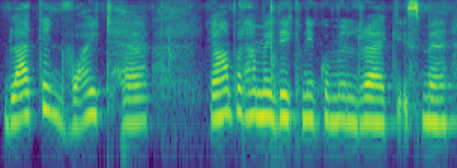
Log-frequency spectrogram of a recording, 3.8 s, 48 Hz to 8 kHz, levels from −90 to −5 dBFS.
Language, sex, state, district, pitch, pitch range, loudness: Hindi, female, Bihar, Patna, 220 Hz, 200-240 Hz, -18 LUFS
